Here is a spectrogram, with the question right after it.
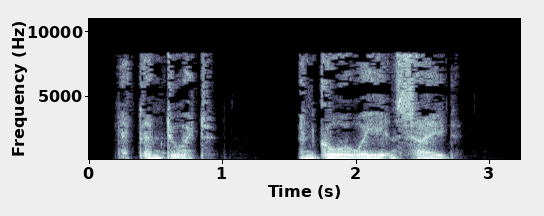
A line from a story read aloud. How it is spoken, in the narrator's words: he heard himself whisper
